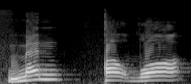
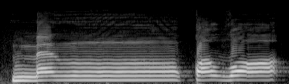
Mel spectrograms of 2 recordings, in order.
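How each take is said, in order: First: The n is pronounced clearly with tongue contact. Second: The n is hidden as a nasal hum. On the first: "ihfasız bu örnekleri okuduğumuz zaman" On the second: "nunu gizleyerek okuyacağız"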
